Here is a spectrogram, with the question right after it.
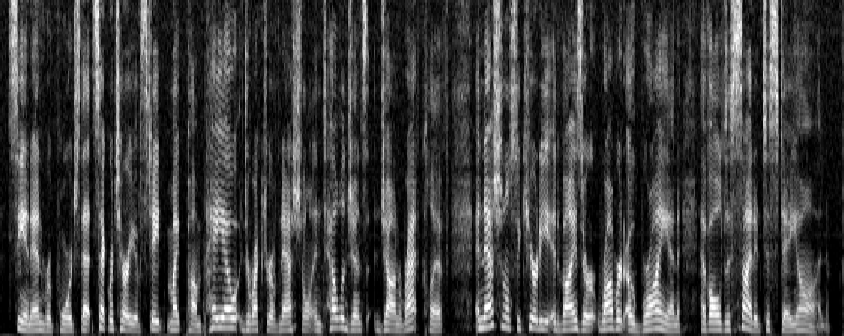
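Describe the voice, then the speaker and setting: In an ordinary speaking voice, a woman with a fairly low pitch and ordinary pitch variation speaks at a moderate pace, her loudness very even, on a very clean recording with a silent background. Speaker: news anchor. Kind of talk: news reading, brisk scripted local TV news bulletin. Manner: formal, crisp and steady; even-paced, authoritative delivery.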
